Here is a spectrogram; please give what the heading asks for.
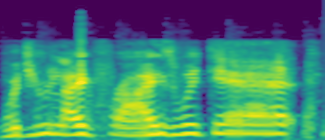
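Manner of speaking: high, slow mocking voice of the lunch lady; cafeteria lady's voice. Kids mimicking the lunch lady serving fries, in a high slow mock voice. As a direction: slowly imitate the lunch lady's odd voice. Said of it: "the voice".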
